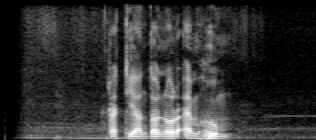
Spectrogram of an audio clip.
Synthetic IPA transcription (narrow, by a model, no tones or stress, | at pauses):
rad̪̥i̤ant̪ɔnʊrɛ̰mhum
